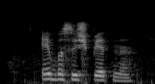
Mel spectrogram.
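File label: "эбӧсысь петны", Komi, female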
